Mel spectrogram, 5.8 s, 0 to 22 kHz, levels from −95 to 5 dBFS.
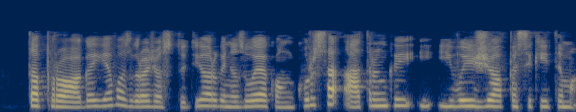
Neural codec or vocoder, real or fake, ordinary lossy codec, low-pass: none; real; MP3, 48 kbps; 7.2 kHz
